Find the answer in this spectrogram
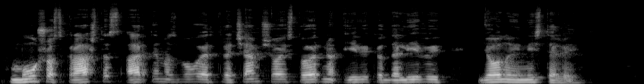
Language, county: Lithuanian, Telšiai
